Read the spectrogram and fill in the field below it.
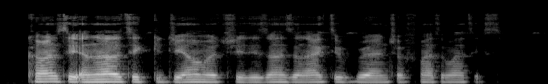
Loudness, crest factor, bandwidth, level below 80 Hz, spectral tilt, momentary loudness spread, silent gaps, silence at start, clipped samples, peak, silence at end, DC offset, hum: -23 LUFS; 18 dB; 11.5 kHz; -58 dBFS; -6 dB/octave; 14 LU; none; 0.3 s; under 0.1%; -6 dBFS; 0.6 s; under 0.1%; none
